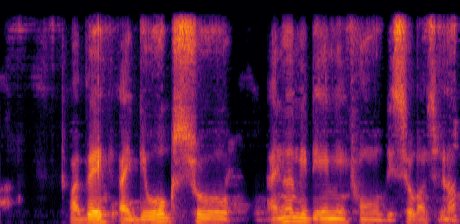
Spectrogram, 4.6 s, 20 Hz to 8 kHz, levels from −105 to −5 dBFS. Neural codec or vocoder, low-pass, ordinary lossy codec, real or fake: codec, 24 kHz, 0.9 kbps, WavTokenizer, medium music audio release; 7.2 kHz; none; fake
